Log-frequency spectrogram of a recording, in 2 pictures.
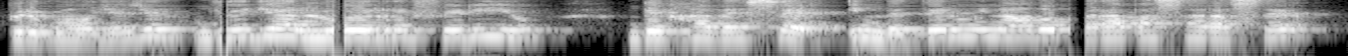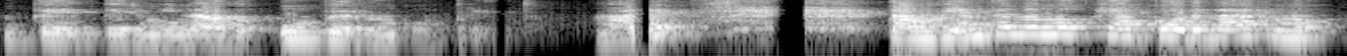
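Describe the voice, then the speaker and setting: Teacher explaining grammar patiently. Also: female voice, fairly high pitch, lively intonation, echoey room, low-quality recording. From Spain. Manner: patient, explanatory, frequent "¿vale?" checks, slows down for English examples. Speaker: English teacher. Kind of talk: online class explanation.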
